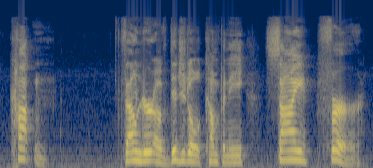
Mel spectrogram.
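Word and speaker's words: Cyfir: founder of digital company psy fur not cyber but cypher f i r and for whatever reason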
